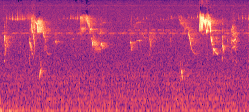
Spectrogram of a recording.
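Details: Jumping male blue-black grassquit displaying to court females and rival males near the Araucárias Gigantes reserve in Itaiópolis, Santa Catarina; three sharp, high, buzzy downslurred phrases spaced about a second or more apart, the last loudest, with quiet rural background.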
